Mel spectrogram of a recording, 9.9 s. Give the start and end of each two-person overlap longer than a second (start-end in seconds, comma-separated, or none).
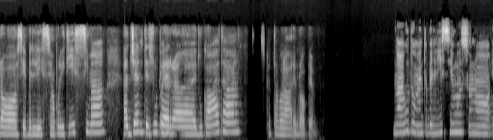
none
